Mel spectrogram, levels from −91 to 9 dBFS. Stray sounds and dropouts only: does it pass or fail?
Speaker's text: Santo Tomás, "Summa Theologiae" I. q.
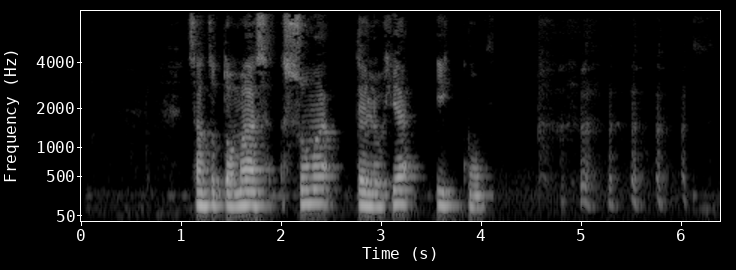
fail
